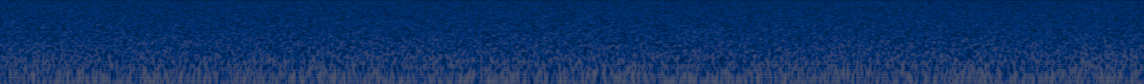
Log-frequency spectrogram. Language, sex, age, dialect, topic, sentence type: Telugu, male, 25-30, Central/Coastal, banking, question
